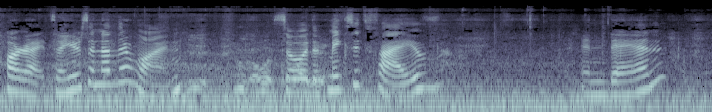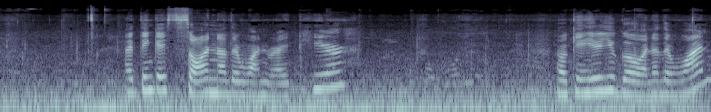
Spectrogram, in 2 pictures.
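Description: A woman's voice: high-pitched, background noise. A Filipino woman in her thirties narrating a casual walking vlog in English mixed with Tagalog, filmed on a phone outdoors. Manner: chatty, switches between English and Tagalog. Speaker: vlogger walking with her daughter. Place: old town streets outdoors at night and day. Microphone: phone camera held by the walker. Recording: music playing behind.

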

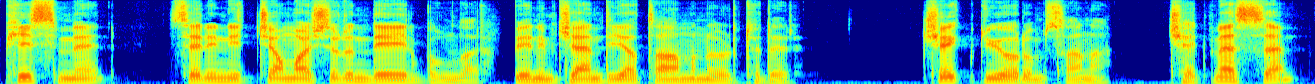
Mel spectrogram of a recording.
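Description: A man's voice: mid-range voice, moderate pace, darkish tone, no echo, clean studio sound, pitched above the performer's own voice, natural voice. A man voicing a touchy upstairs neighbor woman in an audiobook story, snapping back indignantly.

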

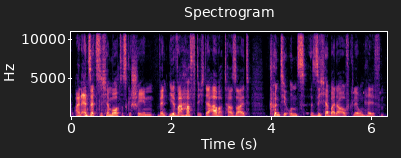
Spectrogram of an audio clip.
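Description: Ein Mann liest einen ernsten Schultheiß. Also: male voice, medium pitch, expressive, fairly quick, fairly bright tone. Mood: solemn. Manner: formal, solemn, old-fashioned address. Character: stern middle-aged male town official, formal.

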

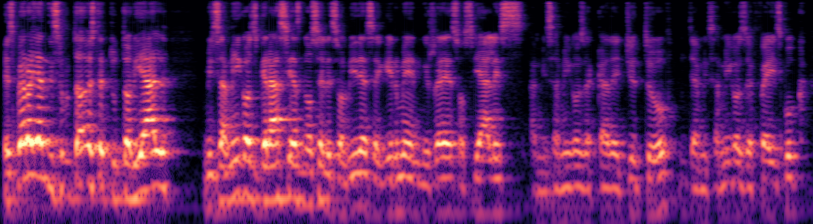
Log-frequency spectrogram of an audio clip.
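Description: A man teaching voice acting, chatty and encouraging, who demonstrates shouts that climb up the pitch scale. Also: fairly quick, few pauses. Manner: addresses viewers as friends, chatty and encouraging. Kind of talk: tutorial.

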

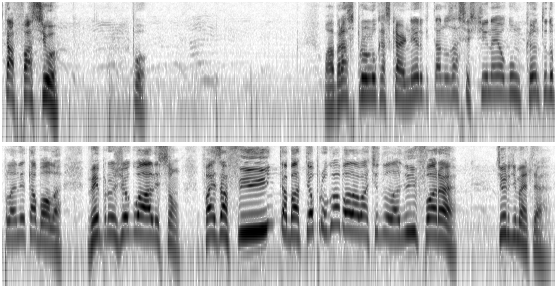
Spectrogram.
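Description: Male football play-by-play caller, Brazilian accent, very high voice, dry sound. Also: lively intonation, moderate pace, no echo. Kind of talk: live sports commentary.

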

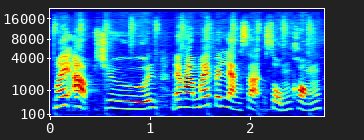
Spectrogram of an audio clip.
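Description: A woman giving a fast, hype live home-shopping pitch in a polite, emphatic, persuasive way. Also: pushed and bright, faint music behind.

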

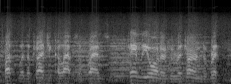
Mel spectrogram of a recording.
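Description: A man's voice: on the high side, fairly even intonation. Man narrating an old newsreel. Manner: brisk, declamatory. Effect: old newsreel sound. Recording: dull lo-fi 1940s newsreel soundtrack with music. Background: music.

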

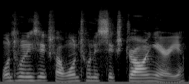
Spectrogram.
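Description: Bright-voiced man talking through a tutorial. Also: on the high side, animated, very fast. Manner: chatty, thinks aloud and corrects himself. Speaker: tutorial host. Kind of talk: casual game tutorial narration.

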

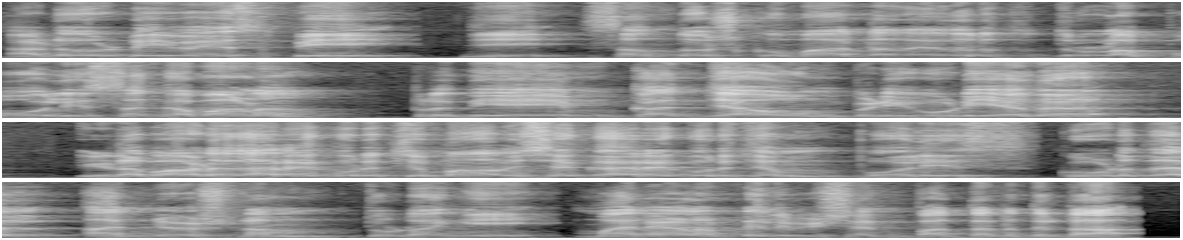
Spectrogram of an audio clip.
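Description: A man reading a scripted news report as a voice-over in a steady, formal way. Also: high-pitched, fairly quick.

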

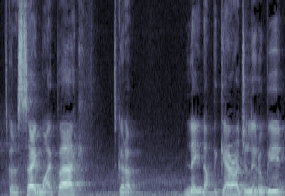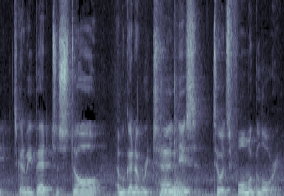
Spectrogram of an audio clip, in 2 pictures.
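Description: A man's voice: on the high side, fairly quick, a bit bright, roomy sound, slight background noise. A middle-aged Australian man hosting a casual DIY vlog from his home garage, laid-back and chatty with plenty of ums. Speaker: host.

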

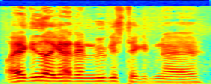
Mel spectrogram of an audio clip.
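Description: A Danish-accented man commenting on his own gameplay, muttering anxiously to himself and now and then breaking into loud yelling. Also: on the high side, fairly even intonation. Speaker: gaming channel host.

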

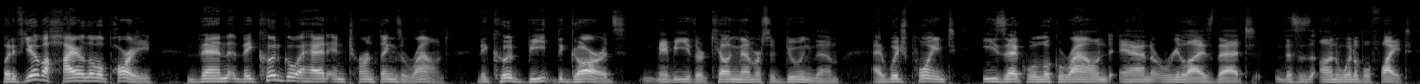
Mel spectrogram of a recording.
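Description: This thirty-something male host, a game master, gives advice in an emphatic and methodical guide to a tabletop adventure. He speaks at a normal speed with few pauses, in a mid-range voice that sounds fairly bright.

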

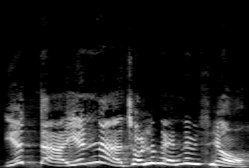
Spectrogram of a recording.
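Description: A woman voicing a scheming, sharp-tongued young daughter-in-law in a cartoon, with a southern Tamil Nadu accent. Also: very high voice, sing-song, unhurried, heavy background noise. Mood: sleepy excuse. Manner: indignant, argumentative. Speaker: cartoon creator voicing characters.

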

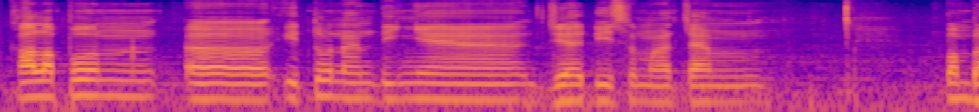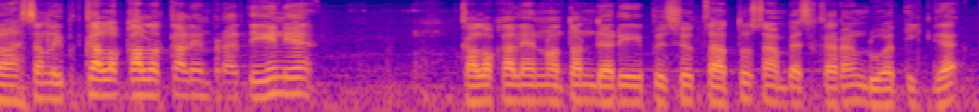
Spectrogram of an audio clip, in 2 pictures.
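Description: A man's voice: fairly high pitch, brisk, a little mellow, a little hiss or hum. A man, a podcast co-creator explaining his camera and sound work on a panel, often restarting and searching for words. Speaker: podcast co-creator and cinematographer guest. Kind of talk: casual panel talk, explaining.

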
